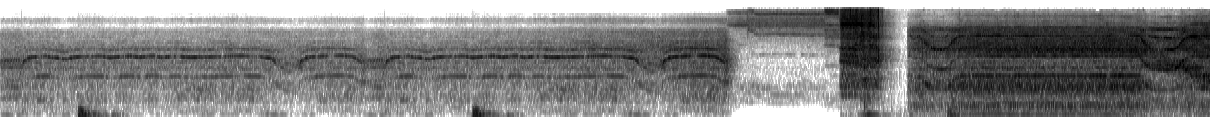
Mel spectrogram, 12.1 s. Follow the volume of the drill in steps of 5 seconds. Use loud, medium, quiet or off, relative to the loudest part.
quiet, medium, loud.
